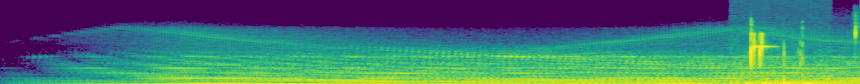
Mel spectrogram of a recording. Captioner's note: spaceship ambience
